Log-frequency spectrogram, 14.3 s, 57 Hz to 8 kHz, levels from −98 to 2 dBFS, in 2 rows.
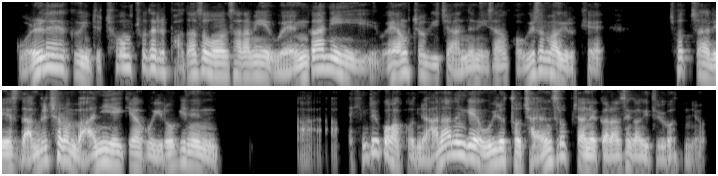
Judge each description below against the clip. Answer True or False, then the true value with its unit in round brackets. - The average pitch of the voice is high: False (110 Hz)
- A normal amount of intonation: False (7.0 semitones)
